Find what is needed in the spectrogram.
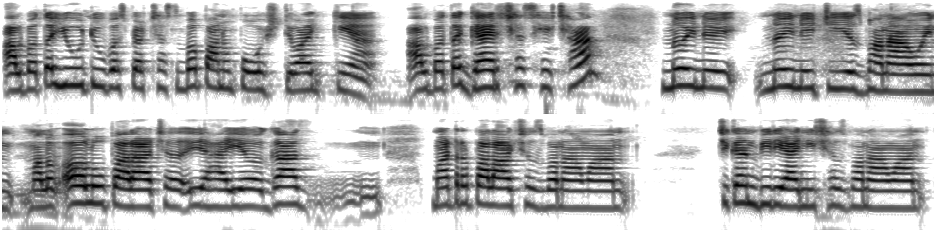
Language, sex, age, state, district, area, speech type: Kashmiri, female, 30-45, Jammu and Kashmir, Pulwama, urban, spontaneous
